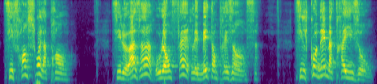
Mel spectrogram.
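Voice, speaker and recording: A man's voice: high voice, exaggerated voice. A man reading the inner speech of a tormented nobleman who plots against his brother.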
